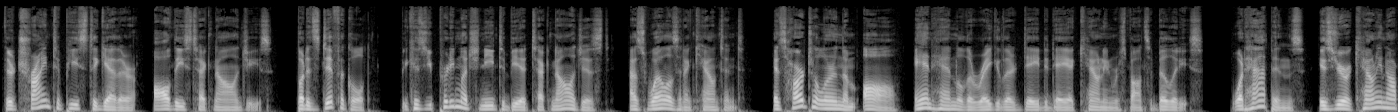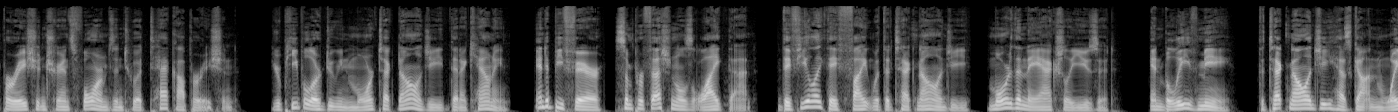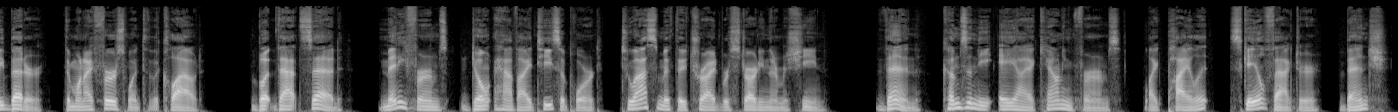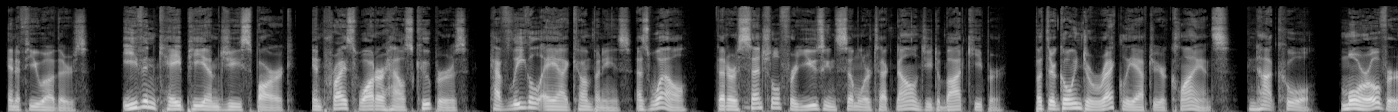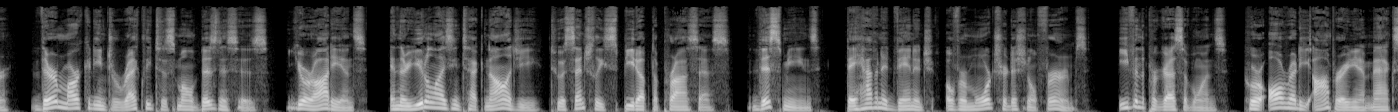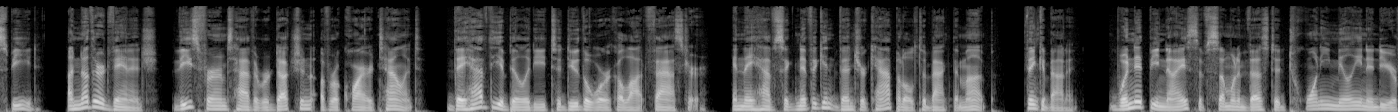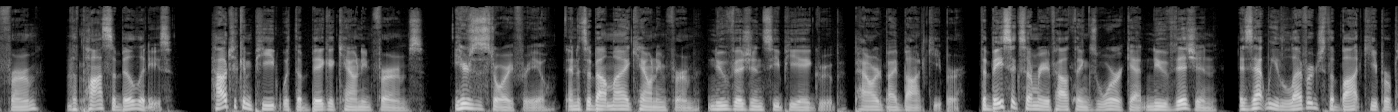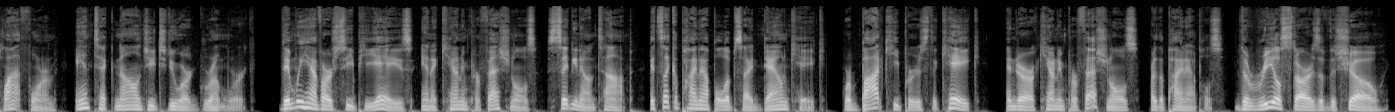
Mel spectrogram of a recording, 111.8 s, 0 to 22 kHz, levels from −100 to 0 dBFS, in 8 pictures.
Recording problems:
none

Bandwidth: 17 kHz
